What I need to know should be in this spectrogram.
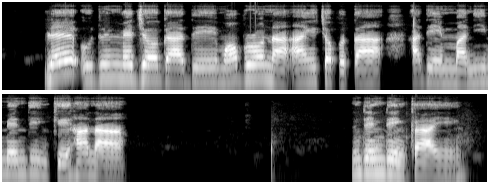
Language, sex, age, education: Igbo, female, 15-29, tertiary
